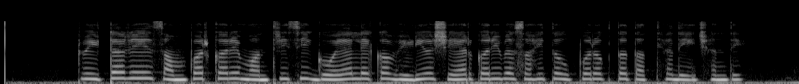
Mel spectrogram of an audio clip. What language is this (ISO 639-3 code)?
ori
